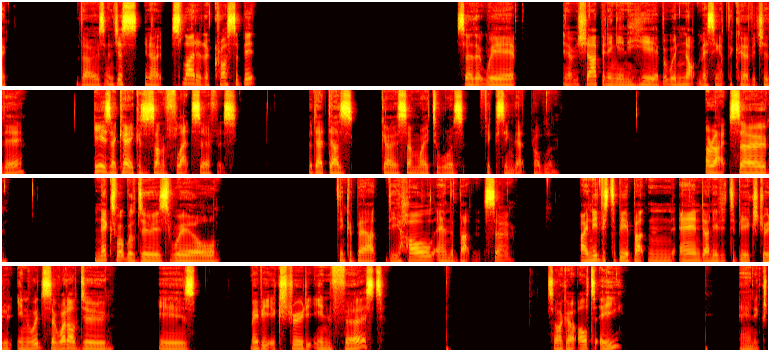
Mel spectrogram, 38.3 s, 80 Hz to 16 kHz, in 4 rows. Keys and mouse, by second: 2.3 g, 12.4 Tab, 12.9-16.3 middle drag, 16.6 Tab, 17.7 middle click, 19.4-19.9 middle drag, 20.0-20.8 shift+middle drag, 22.5 3, 24.8-26.4 middle drag, 27.8-28.2 middle drag, 29.0-32.2 middle drag, 33.7 ctrl+middle click, 34.6 shift+middle click, 37.0 alt+e.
